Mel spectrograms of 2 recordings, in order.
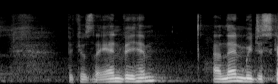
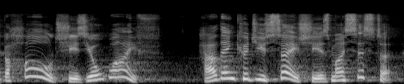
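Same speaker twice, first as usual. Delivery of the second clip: indignant king; 9 semitones higher than usual. Acted. Abimelech confronts Isaac.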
